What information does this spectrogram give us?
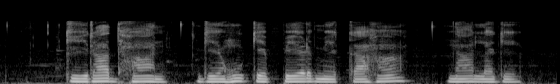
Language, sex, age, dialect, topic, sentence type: Magahi, male, 25-30, Western, agriculture, question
